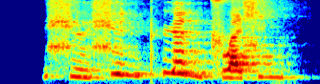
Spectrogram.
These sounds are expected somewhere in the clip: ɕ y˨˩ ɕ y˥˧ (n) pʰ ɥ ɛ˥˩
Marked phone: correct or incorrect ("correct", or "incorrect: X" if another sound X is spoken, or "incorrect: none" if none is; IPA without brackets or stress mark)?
correct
